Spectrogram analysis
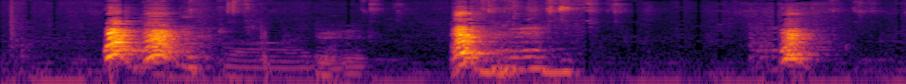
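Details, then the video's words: Two Siberian Huskies contesting the same bed inside a room: three loud, harsh barks or yelps spaced over a few seconds, the first two followed by a brief grumbling tail. "Two Cute Husky Fighting for Same Bed"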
